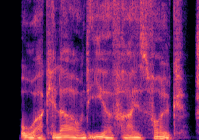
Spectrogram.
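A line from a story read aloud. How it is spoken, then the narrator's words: Purring. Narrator (German): schnurrte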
